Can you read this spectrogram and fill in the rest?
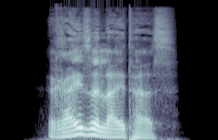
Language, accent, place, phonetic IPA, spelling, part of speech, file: German, Germany, Berlin, [ˈʁaɪ̯zəˌlaɪ̯tɐs], Reiseleiters, noun, De-Reiseleiters.ogg
- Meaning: genitive singular of Reiseleiter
